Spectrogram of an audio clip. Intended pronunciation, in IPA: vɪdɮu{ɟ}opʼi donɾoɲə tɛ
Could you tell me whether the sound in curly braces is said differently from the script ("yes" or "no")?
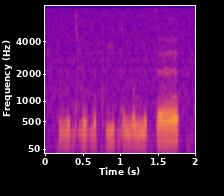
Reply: yes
